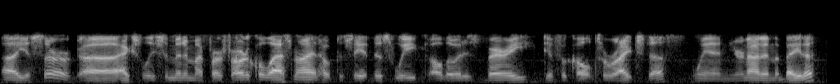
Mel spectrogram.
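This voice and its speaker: Low-voiced Texan man, lo-fi. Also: little pitch movement, brisk, few pauses. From Texas. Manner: laid-back, joking. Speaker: guest writer. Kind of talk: casual podcast chat. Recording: dull lo-fi sound.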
